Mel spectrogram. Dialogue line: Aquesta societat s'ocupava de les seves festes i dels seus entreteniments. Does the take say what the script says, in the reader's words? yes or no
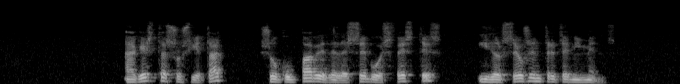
yes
